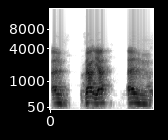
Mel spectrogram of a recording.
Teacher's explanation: Dia itu jahar, maka pita suaranya itu akan bergetar.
